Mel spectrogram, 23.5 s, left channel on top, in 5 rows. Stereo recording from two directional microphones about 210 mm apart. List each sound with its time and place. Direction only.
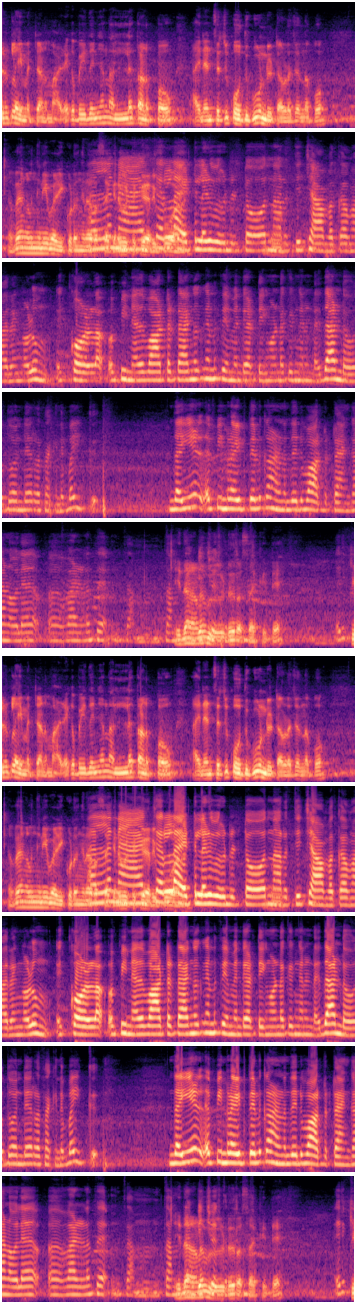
0.1 s speech: 20° right (ahead or behind)
5.8 s a woman's voice: 40° right (ahead or behind)
16.4 s a woman's voice: 45° right (ahead or behind)
21.2 s speech: 20° right (ahead or behind)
